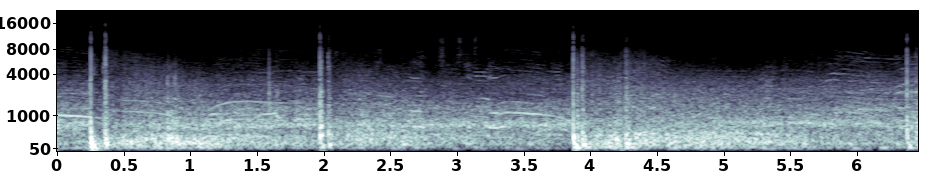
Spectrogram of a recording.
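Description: A large stadium crowd roars and chants.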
